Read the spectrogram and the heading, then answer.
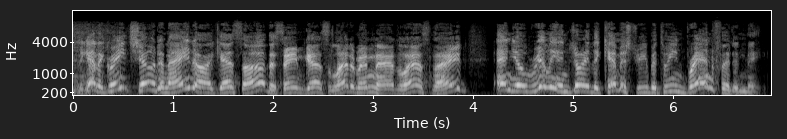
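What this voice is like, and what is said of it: Weak Jay Leno impression. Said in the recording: “That's not a great impression, but I think that's supposed to be Jay Leno.”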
